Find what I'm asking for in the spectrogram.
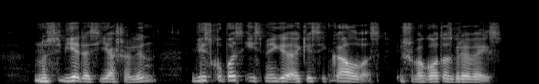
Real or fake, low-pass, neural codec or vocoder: real; 7.2 kHz; none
